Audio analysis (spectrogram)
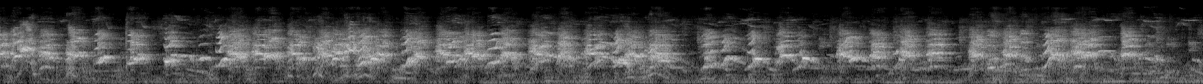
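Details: Havanese puppies for sale in Toronto, Canada, giving a near-continuous stream of rapid, high, sharp yips and short barks. Several overlapping voices with brief pauses repeat about three times a second.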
